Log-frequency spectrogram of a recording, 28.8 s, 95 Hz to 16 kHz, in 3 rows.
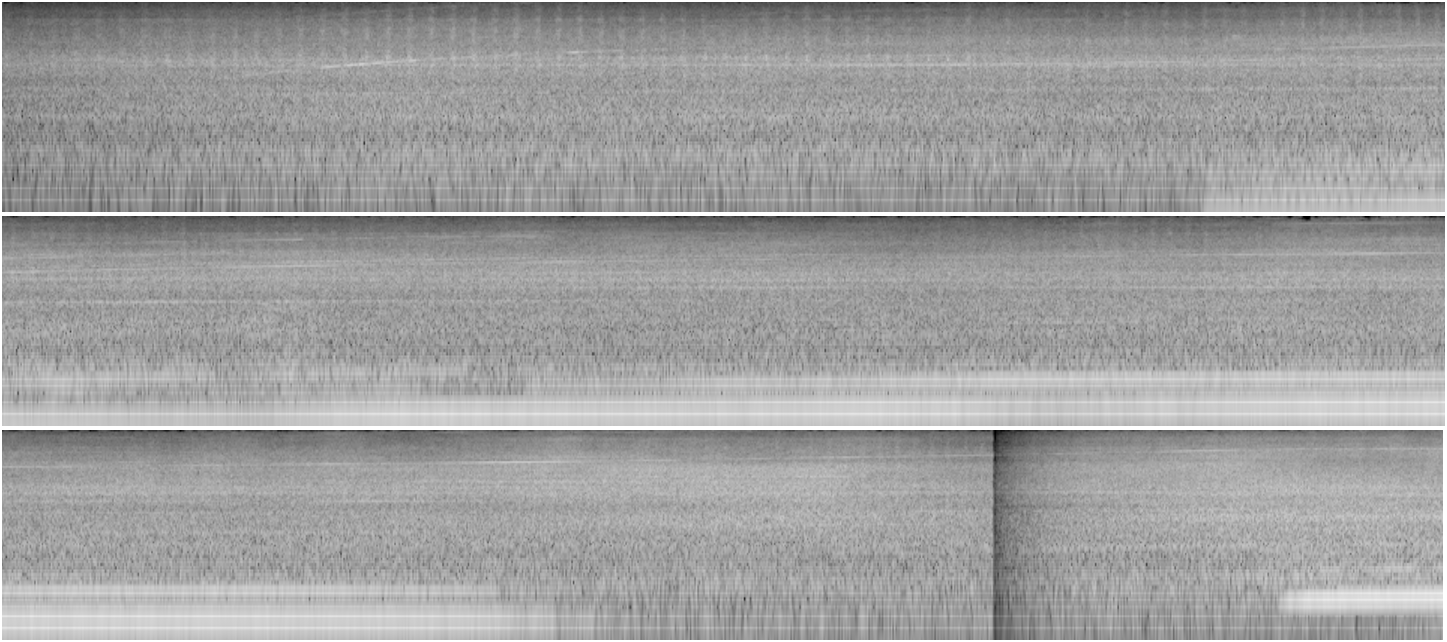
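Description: Eachine E129 micro RC helicopter's electric motor whining and main rotor humming as it spools up on the ground, the pitch climbing slowly. The sound cuts off abruptly near the end and comes back as a steady, higher hum with the helicopter in flight.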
